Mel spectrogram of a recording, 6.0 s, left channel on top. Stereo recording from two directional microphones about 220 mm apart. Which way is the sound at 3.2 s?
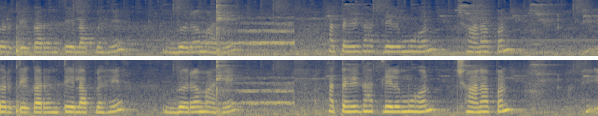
45° right (ahead or behind).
